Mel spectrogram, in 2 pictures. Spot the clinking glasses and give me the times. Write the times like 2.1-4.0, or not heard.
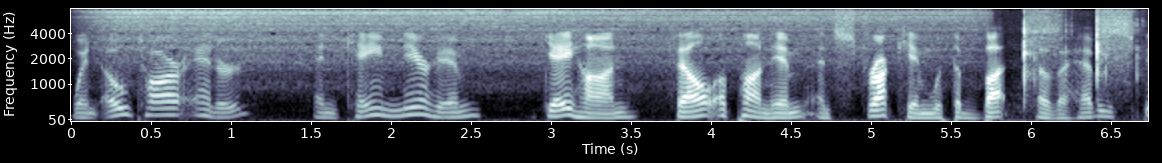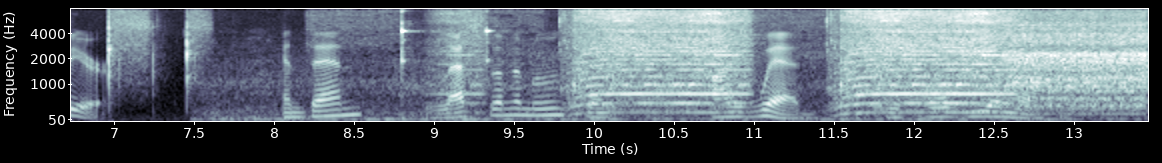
8.8-9.4.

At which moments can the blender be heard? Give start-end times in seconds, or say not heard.
8.9-13.4.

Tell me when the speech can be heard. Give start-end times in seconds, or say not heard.
0.0-7.0, 8.1-13.0.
